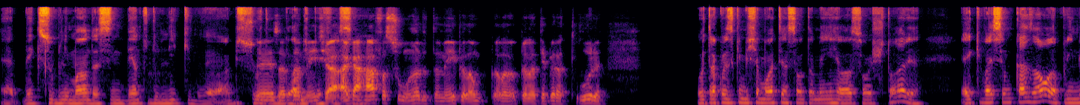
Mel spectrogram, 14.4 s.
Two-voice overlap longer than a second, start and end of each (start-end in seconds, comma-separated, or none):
3.4-4.8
